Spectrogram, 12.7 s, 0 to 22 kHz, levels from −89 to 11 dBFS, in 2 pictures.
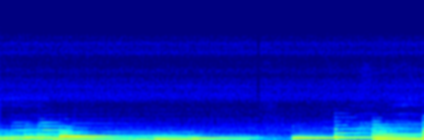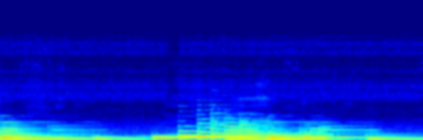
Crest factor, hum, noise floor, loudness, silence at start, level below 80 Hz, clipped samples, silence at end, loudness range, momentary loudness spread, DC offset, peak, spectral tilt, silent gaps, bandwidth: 16 dB; none; -57 dBFS; -30 LUFS; 0 s; -82 dBFS; under 0.1%; 0 s; 8 LU; 16 LU; under 0.1%; -14 dBFS; -6 dB/octave; none; 15.5 kHz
